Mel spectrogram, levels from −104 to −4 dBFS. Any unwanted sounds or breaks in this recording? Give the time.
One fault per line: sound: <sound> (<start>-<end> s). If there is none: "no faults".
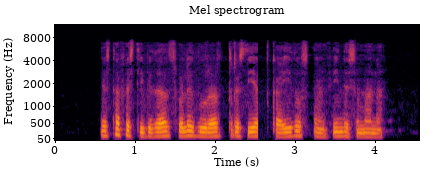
sound: dropout (2.5-2.7 s)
